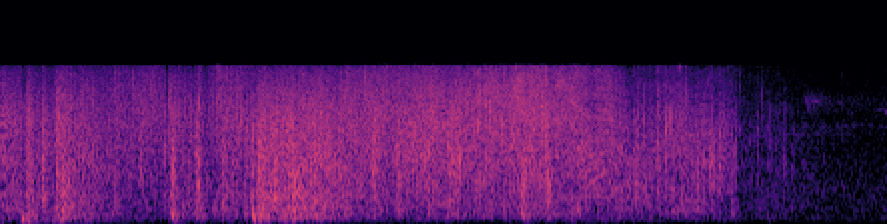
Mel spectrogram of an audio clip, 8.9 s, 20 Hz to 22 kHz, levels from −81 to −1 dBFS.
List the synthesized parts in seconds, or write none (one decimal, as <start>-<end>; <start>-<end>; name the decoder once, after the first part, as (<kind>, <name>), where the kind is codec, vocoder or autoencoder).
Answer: 5.5-6.1 (codec, SNAC)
